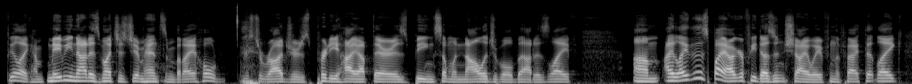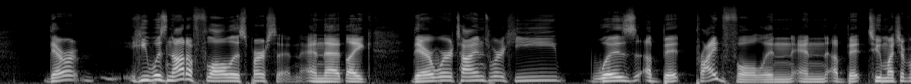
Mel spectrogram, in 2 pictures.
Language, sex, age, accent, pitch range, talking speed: English, male, 30-49, American, 120-155 Hz, 220 wpm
